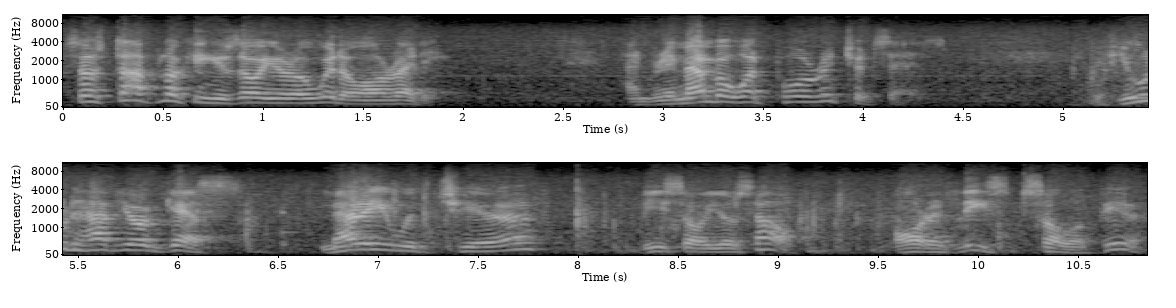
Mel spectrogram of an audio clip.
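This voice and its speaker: A high-voiced, eloquent colonial gentleman, declaims with precise theatrical diction. His tone is bright and forceful, on a slightly noisy 1930s film soundtrack. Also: very animated, moderate pace, lo-fi sound. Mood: genial, reassuring. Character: fiery, eloquent colonial Virginia patriot and genial husband. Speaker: actor in a film.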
